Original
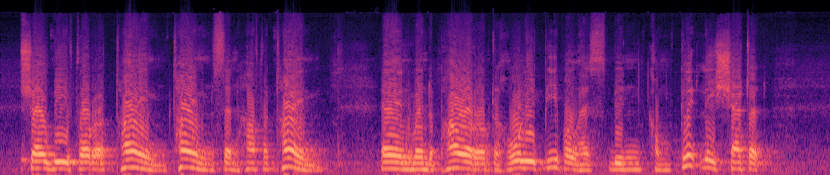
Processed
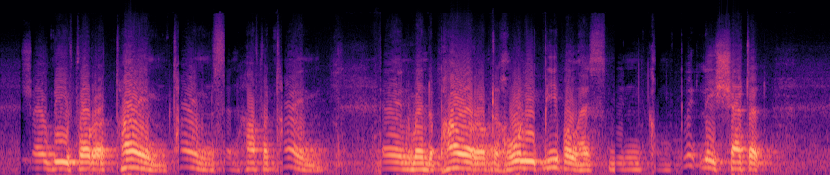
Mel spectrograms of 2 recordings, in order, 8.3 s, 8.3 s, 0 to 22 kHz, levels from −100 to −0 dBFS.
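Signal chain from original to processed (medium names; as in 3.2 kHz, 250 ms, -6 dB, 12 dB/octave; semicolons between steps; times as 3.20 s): slow attack 365 ms; bass shelf 210 Hz -10.5 dB; hard clipper -19 dBFS, distortion -16 dB; low-pass 1.1 kHz 6 dB/octave; 3.35–5.63 s: swell ahead of each attack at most 89 dB/s; trim +7.5 dB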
